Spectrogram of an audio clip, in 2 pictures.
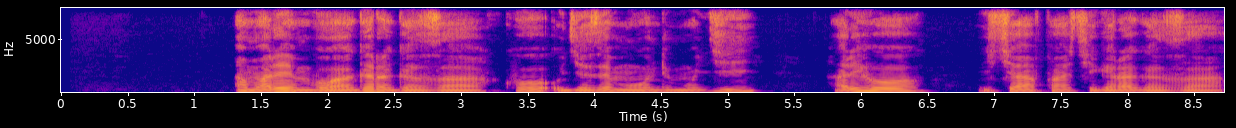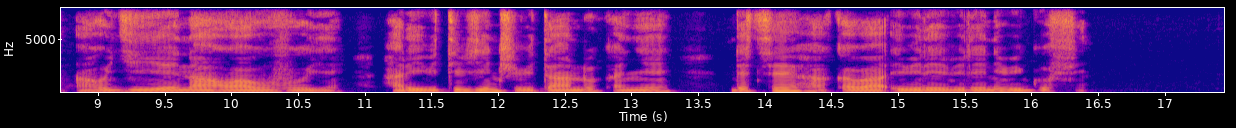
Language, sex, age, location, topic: Kinyarwanda, male, 18-24, Nyagatare, government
